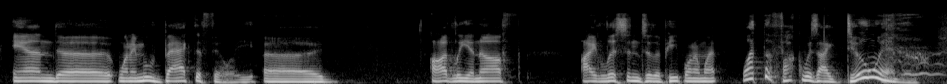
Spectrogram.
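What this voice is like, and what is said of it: Philadelphia accent, hard clipped endings. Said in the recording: “they don't have this hard edge to the voice... they say their G's... we just cut everything off... I worked really hard from 7 to 18 to keep this accent... But I still kind of have it... You definitely still”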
